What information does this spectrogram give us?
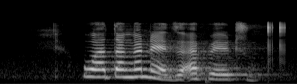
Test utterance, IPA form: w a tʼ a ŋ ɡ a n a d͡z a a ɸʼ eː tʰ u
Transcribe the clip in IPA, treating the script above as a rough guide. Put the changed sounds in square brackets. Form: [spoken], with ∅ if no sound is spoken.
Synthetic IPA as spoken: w a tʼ a ŋ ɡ a n [ɛ] d͡z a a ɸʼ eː tʰ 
